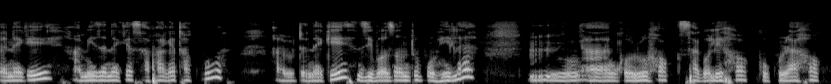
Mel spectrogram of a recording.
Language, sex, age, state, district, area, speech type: Assamese, female, 30-45, Assam, Sivasagar, rural, spontaneous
